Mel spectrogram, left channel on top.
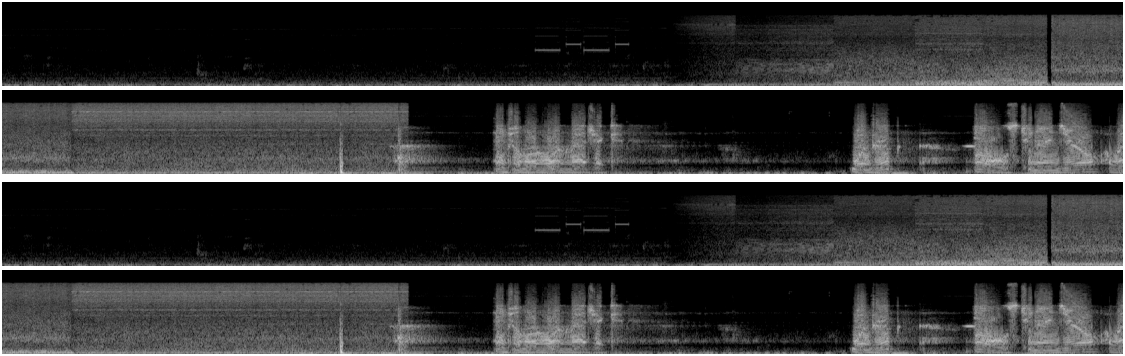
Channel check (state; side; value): identical; both; correlation 1.00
